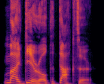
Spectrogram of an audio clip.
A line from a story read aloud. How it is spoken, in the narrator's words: cried she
